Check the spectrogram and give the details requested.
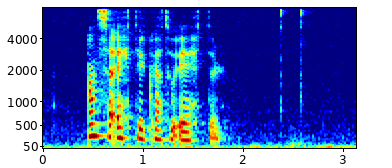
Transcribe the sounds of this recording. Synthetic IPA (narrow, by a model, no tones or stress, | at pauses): ansaʔɛht̪ɪɾkʰvaːθʰuʔeːht̪ʊ̰ɹ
